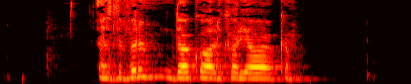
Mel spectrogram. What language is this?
Kurdish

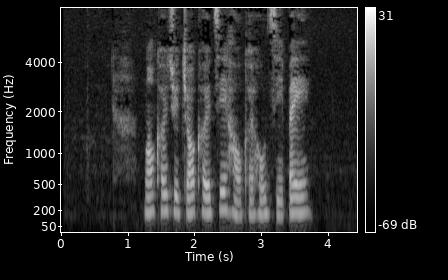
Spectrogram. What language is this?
Cantonese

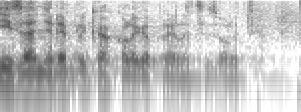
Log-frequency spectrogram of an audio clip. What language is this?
Croatian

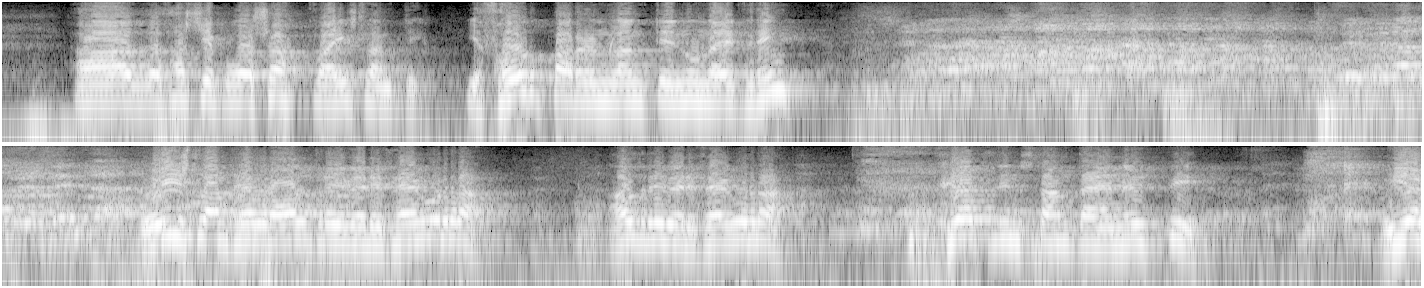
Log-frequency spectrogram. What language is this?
Icelandic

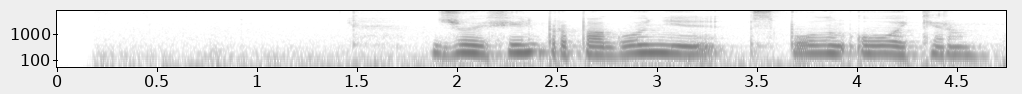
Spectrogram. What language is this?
Russian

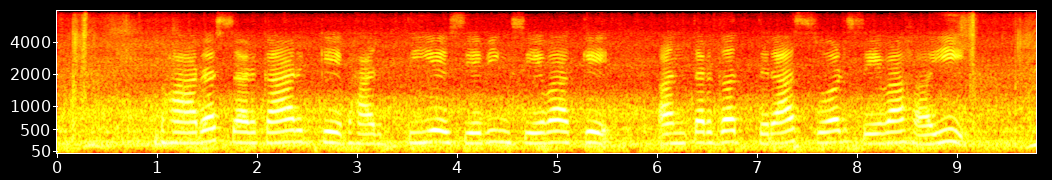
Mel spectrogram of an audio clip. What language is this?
Magahi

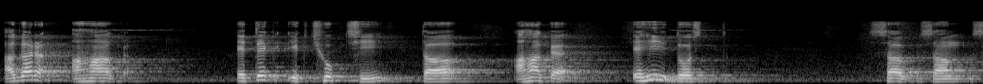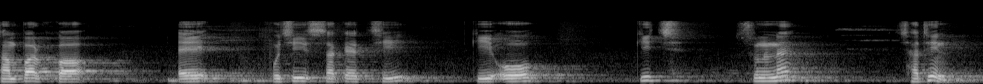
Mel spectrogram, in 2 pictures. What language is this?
Maithili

